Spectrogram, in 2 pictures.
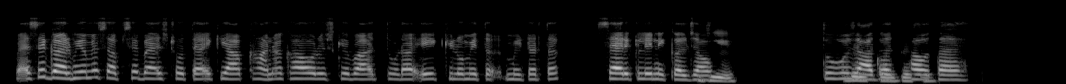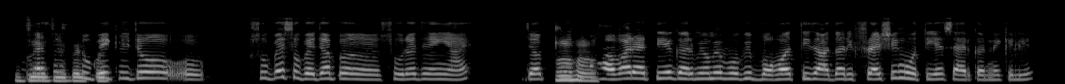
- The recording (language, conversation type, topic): Hindi, unstructured, सुबह की सैर या शाम की सैर में से आपके लिए कौन सा समय बेहतर है?
- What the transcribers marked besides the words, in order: in English: "बेस्ट"; in English: "रिफ्रेशिंग"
